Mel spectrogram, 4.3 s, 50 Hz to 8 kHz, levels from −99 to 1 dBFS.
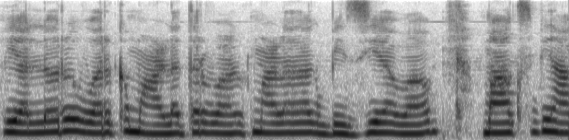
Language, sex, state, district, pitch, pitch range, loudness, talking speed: Kannada, female, Karnataka, Bidar, 210 Hz, 200-225 Hz, -15 LUFS, 155 wpm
